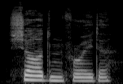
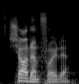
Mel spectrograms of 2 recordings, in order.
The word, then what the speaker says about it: Schadenfreude: Schadenfreude, and how do you pronounce that? Schadenfreude. It is Freude, okay. Schadenfreude.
